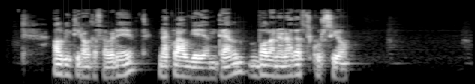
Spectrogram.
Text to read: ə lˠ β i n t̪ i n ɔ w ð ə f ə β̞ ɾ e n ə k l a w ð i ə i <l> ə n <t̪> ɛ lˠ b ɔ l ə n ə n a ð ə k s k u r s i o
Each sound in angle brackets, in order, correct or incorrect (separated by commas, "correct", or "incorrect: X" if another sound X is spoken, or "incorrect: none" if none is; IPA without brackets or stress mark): incorrect: none, correct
